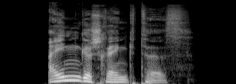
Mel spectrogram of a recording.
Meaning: strong/mixed nominative/accusative neuter singular of eingeschränkt
- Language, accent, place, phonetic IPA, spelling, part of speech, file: German, Germany, Berlin, [ˈaɪ̯nɡəˌʃʁɛŋktəs], eingeschränktes, adjective, De-eingeschränktes.ogg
